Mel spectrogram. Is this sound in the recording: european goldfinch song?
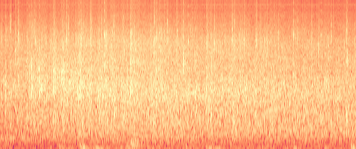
no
